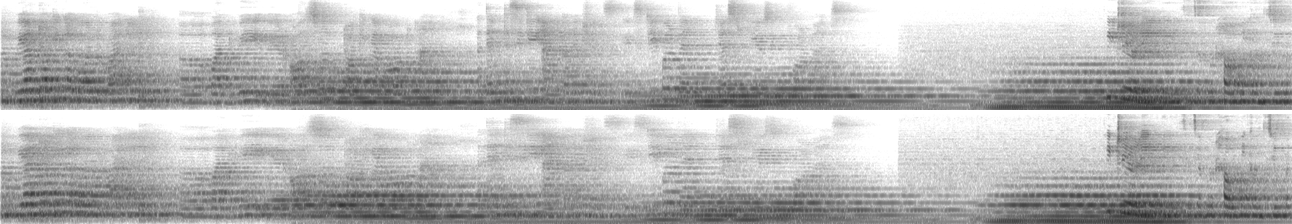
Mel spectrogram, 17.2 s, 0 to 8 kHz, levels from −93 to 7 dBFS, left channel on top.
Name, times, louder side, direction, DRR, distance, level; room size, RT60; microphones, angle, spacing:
voice 1, 0.2-2.0 2.4-5.8 6.5-11.0, equal, 65° left, -8 dB, 3.8 m, -29 dB
sound 1, 3.5-15.5, right 1 dB, 40° right, 2.9 m, -24 dB
voice 2, 14.7-17.2, right 1 dB, 80° right, -1 dB, 2.6 m, -20 dB
16.0 x 10.0 x 8.0 m, 2.8 s
head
